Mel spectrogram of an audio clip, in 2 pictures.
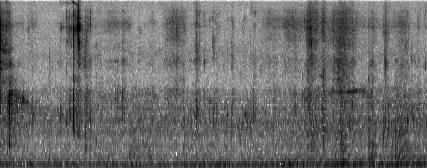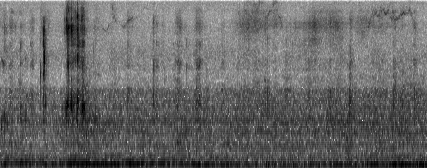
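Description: Someone bites and chews fresh yellow Jamaican Scotch bonnet peppers, with soft crunching and wet mastication close to the mic, faint over a low background hum and without speech.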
